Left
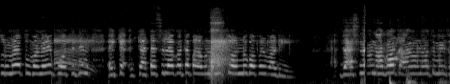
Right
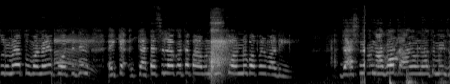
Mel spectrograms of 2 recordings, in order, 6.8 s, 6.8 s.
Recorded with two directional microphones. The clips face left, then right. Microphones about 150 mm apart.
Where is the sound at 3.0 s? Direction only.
Centre (ahead or behind).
